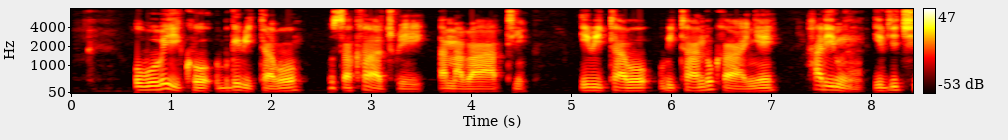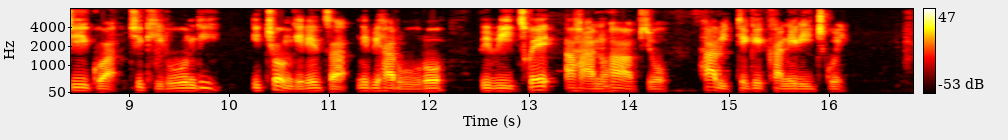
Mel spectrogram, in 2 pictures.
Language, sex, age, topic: Rundi, female, 25-35, education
